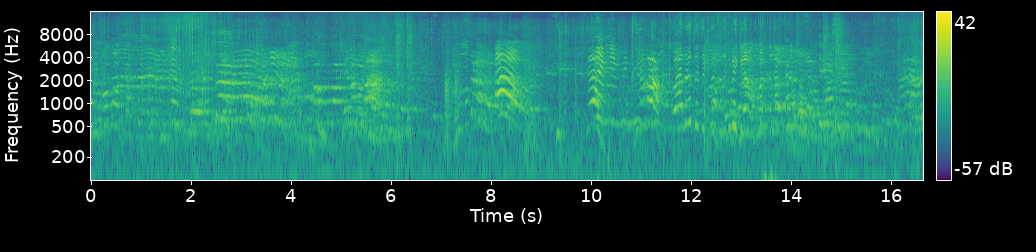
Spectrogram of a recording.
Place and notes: Taranto, Province of Taranto, Italy - Children biking around us
This was recorded for the project Taranto Sonora, headed by Francesco Giannico.
The old town of Taranto is based on an Island, between one of the most polluting steel factories in the Europe, ILVA, and the new town which has been built in the fascist era, where richer people leave.
In this recording, children are playing in Largo San Martino and biking around me and Fabio who where there in center of the square with the recorder on a tripod, visible to them.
